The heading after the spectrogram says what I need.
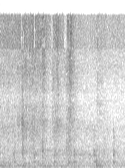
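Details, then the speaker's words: Progress Lighting Apollo ceiling fan near high speed after blades tightened: soft, fairly regular clack three to four times a second over a light whoosh as it starts to shake; wobble, cause unconfirmed. "It moves a decent breeze. I don't even think that's high. Might be getting close. Starting to shake"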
